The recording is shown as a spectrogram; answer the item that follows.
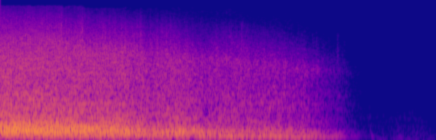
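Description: Outro sound effect for an animated logo: a loud rushing roar with a steady low drone under it. It fades out and ends about three and a half seconds in.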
